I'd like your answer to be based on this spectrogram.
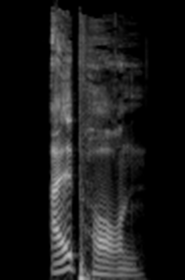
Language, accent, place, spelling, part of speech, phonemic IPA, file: German, Germany, Berlin, Alphorn, noun, /ˈalpˌhɔʁn/, De-Alphorn.ogg
- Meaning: alphorn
